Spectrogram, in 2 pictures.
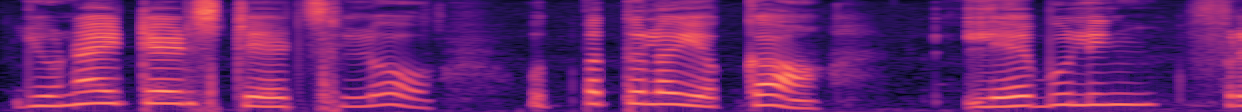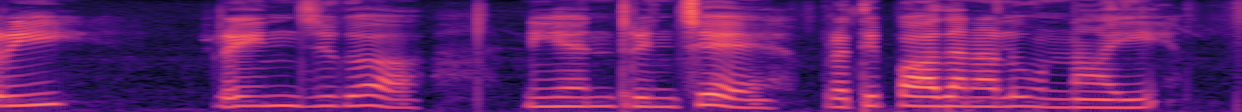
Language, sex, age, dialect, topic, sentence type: Telugu, female, 60-100, Central/Coastal, agriculture, statement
